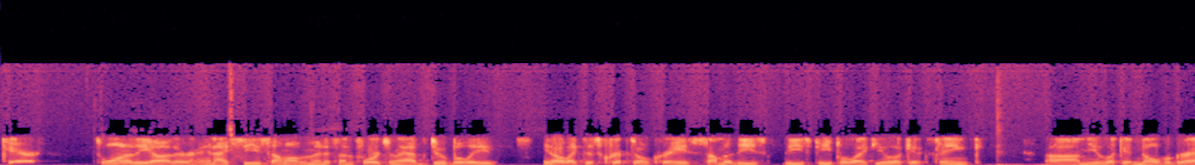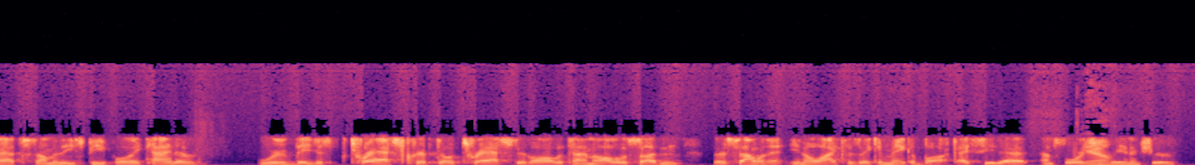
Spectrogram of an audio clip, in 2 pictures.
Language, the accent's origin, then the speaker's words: English; Detroit, Michigan, United States; I'm from the Detroit area, and I grew up as, you know, yeah. I went to high school with Mary Barra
